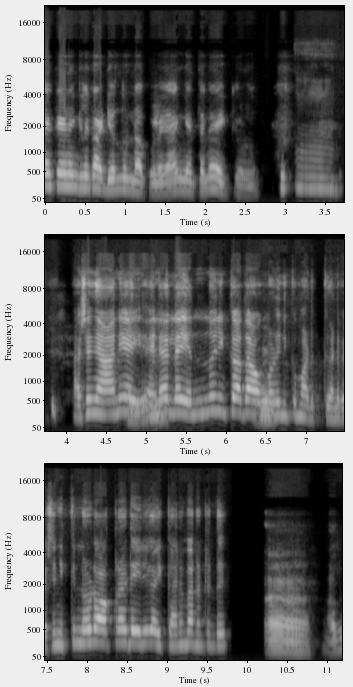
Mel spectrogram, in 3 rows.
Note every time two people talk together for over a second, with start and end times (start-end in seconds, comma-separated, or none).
none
